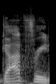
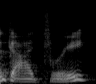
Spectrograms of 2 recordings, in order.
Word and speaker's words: Gottfried: slash gilbert gottfried and gottfried is g-o-t-t-f-r-i-e-d thank you i used to think it was god freed and people used to say my name wrong and god arthur godfrey that which i've been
